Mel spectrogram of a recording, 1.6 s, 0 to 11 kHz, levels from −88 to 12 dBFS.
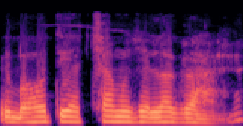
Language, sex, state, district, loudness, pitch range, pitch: Hindi, male, Bihar, Muzaffarpur, -12 LUFS, 125-135 Hz, 130 Hz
